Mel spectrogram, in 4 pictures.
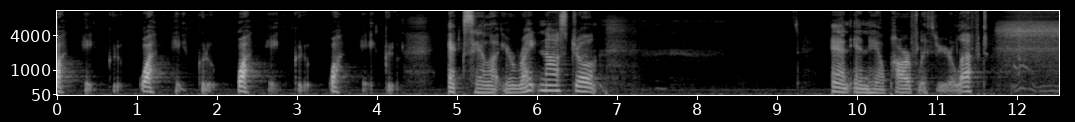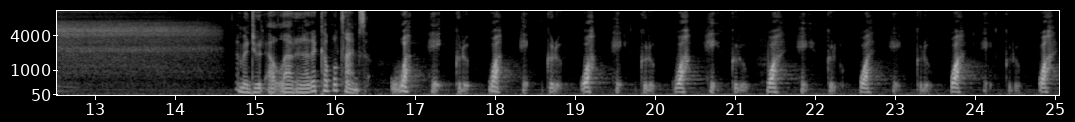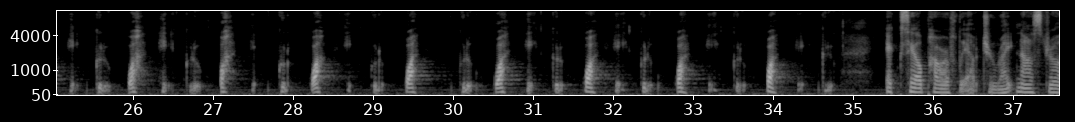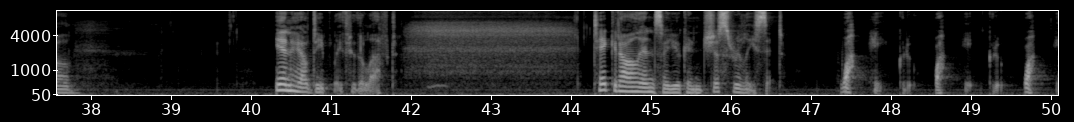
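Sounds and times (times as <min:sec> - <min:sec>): woman speaking: 0:00.0 - 0:04.3, 0:04.9 - 0:06.8, 0:09.7 - 0:11.7, 0:14.8 - 0:24.2, 0:24.8 - 0:28.8, 0:29.4 - 0:34.8, 0:35.4 - 0:37.8, 0:40.3 - 0:41.8, 0:44.3 - 0:46.7, 0:47.4 - 0:50.0
nostril inhale hiss: 0:11.7 - 0:14.6, 0:41.9 - 0:44.2
short breath: 0:11.7 - 0:14.7, 0:41.9 - 0:44.2.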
